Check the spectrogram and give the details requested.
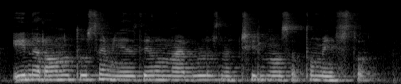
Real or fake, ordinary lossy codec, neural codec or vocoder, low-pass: real; none; none; 14.4 kHz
